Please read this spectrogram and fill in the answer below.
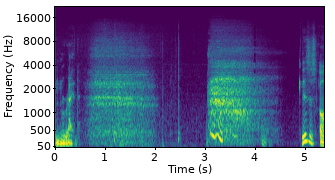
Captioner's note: deep breath then sigh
